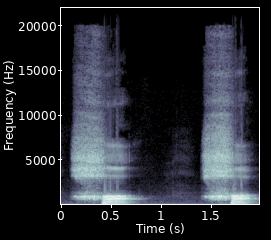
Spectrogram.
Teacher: തൊണ്ടയുടെ ആദ്യ ഭാഗമാണ് ഇതിന് മഖ്റജ്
